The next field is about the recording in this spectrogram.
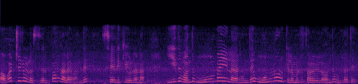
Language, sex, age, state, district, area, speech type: Tamil, female, 30-45, Tamil Nadu, Tiruvarur, urban, spontaneous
